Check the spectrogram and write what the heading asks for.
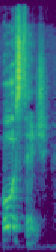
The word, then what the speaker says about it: Ørsted: E hoje eu vou falar com vocês sobre Hans Christian Ørsted.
